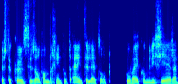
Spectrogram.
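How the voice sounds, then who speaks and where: A man speaks with ordinary pitch variation in a dry, close sound with no echo. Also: quiet background. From Netherlands, North Brabant (Veghel), Turkish roots. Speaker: spiritual caregiver and imam. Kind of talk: interview.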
